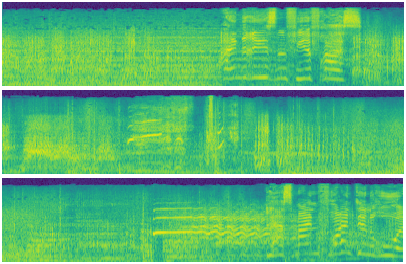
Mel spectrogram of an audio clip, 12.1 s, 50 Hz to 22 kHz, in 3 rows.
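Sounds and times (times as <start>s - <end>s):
monster growling deeply: 0.0s - 2.2s, 6.9s - 9.5s
dramatic music: 0.0s - 4.1s
pony whinnying: 3.3s - 6.8s, 9.4s - 11.2s.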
